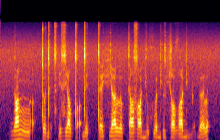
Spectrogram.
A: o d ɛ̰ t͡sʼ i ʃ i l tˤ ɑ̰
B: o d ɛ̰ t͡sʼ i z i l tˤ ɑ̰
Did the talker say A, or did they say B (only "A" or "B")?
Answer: B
